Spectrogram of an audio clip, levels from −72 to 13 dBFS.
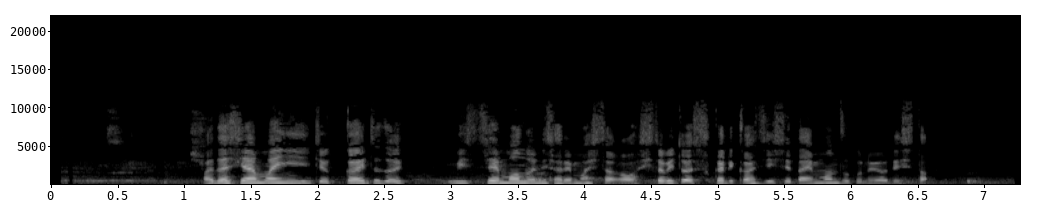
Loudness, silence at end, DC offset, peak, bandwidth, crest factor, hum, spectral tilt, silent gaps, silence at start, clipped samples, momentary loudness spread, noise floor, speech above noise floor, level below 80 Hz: -24 LUFS; 0.35 s; under 0.1%; -4 dBFS; 11 kHz; 20 dB; none; -4 dB/octave; none; 0.3 s; under 0.1%; 14 LU; -49 dBFS; 25 dB; -74 dBFS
